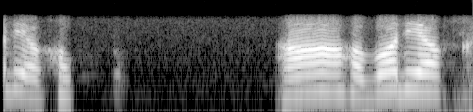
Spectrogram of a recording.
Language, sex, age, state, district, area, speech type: Assamese, female, 45-60, Assam, Dhemaji, rural, conversation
